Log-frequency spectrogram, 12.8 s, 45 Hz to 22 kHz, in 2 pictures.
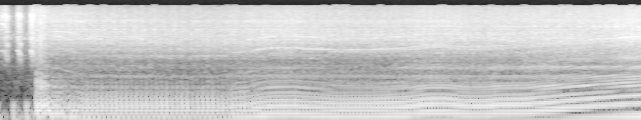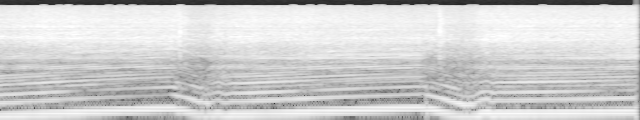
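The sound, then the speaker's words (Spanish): A BMW 1200 motorcycle engine catches with a burst, then settles into a steady, deep rumble. Near the end come two quick throttle blips that dip and climb in pitch. “El motor de esta BMW 1200 solo va a parar ya, ya, ya, ya, ya, en cuanto llegue”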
